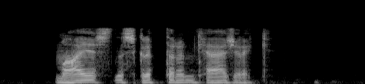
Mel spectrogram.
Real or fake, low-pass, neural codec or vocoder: real; 5.4 kHz; none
